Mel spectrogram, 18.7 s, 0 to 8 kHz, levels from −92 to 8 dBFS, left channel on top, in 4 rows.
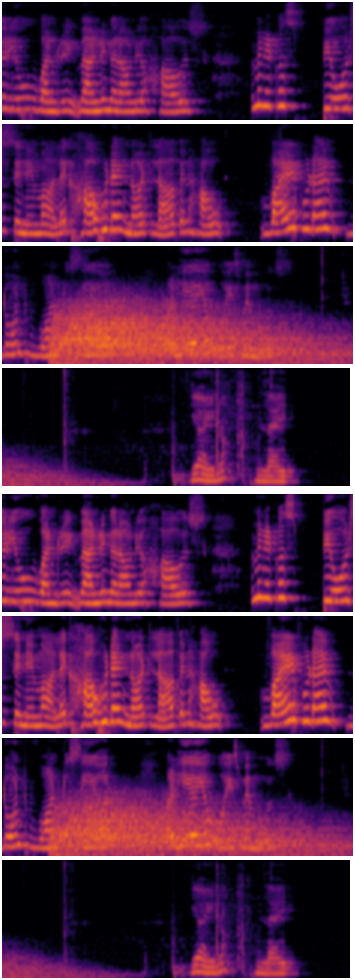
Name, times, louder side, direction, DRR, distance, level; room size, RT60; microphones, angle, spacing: voice 1, 0.0-2.7 3.3-3.9 4.3-7.6 8.1-10.8 11.3-13.1, right 3 dB, 80° right, 9 dB, 1.4 m, -28 dB
sound 1, 10.0-15.3, left 3 dB, 60° left, 1.4 m, -29 dB
voice 2, 16.3-17.8, left 1 dB, 35° left, 11 dB, 1.1 m, -34 dB
17.5 x 11.0 x 3.8 m, 0.38 s
head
